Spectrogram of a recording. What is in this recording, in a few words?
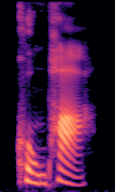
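"kong3 pa4", Mandarin Chinese; HSK4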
